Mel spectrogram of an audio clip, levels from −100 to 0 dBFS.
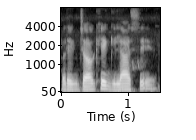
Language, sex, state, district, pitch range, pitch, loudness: Hindi, male, West Bengal, Alipurduar, 105-110 Hz, 105 Hz, -18 LUFS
